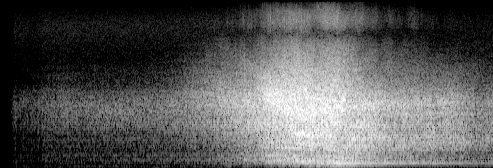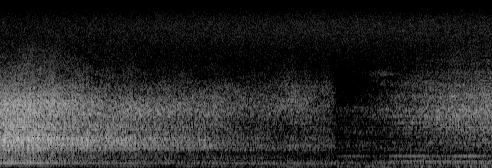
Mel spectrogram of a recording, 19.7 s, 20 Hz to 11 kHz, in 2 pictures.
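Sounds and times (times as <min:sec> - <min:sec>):
cars passing on a highway: 0:02.9 - 0:19.6.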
